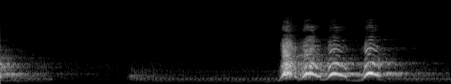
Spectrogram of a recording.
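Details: Domestic dog, faint low growling and whining, then a burst of four rapid, ringing barks about a quarter second apart, followed by a soft lingering whine.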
